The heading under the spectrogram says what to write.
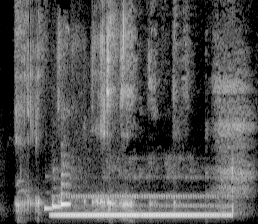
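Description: A single ring of an outgoing phone call to a friend, made with Wi-Fi calling turned off: a steady, fairly loud electronic tone holding for almost two seconds, preceded by a brief burst of muffled background noise.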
